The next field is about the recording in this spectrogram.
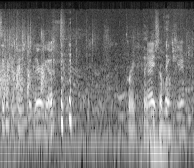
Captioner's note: laughing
